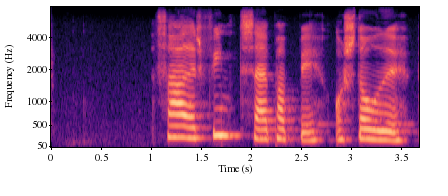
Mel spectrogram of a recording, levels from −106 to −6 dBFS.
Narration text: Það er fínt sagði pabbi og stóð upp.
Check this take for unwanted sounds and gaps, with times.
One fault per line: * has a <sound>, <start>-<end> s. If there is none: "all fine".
all fine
